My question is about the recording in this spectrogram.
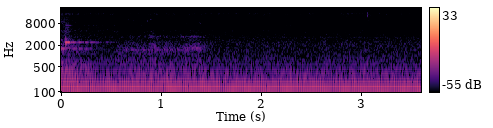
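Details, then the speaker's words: Xbox One AC adapter after greasing its fan (dust cleaning hadn't helped): only a faint steady low hum, no grinding; fixed. "the first time I put the grease on the fan was about three days ago and since then I've ran a few dozen games of rocket League through it and the noise hasn't returned so I think it's safe to call it fixed"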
